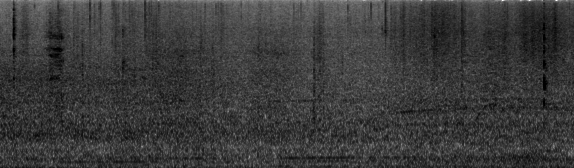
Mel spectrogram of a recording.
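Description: Hotteok frying in shallow, low-temperature oil on a flat iron griddle: a steady, gentle sizzle, with one light click near the end.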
